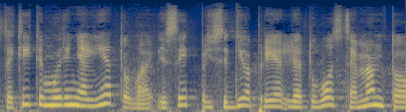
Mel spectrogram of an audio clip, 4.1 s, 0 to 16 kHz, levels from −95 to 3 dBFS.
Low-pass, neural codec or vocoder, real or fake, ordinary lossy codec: 14.4 kHz; codec, 44.1 kHz, 2.6 kbps, DAC; fake; MP3, 64 kbps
